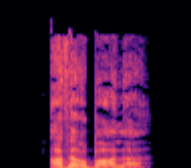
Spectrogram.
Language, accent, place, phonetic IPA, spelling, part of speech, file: German, Germany, Berlin, [ˈavɛʁˌbaːlɐ], averbaler, adjective, De-averbaler.ogg
- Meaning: inflection of averbal: 1. strong/mixed nominative masculine singular 2. strong genitive/dative feminine singular 3. strong genitive plural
